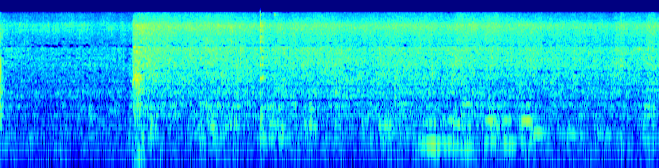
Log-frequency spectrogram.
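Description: Garlic paste going into hot mustard oil with fried onions in a kadai. The frying hiss jumps suddenly to a loud sizzle a little over a second in and keeps sizzling steadily as a spatula stirs it, with one sharp clink of the spatula midway.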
